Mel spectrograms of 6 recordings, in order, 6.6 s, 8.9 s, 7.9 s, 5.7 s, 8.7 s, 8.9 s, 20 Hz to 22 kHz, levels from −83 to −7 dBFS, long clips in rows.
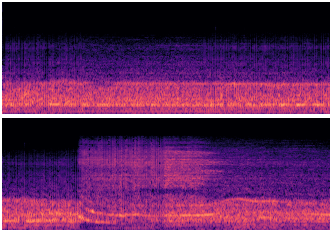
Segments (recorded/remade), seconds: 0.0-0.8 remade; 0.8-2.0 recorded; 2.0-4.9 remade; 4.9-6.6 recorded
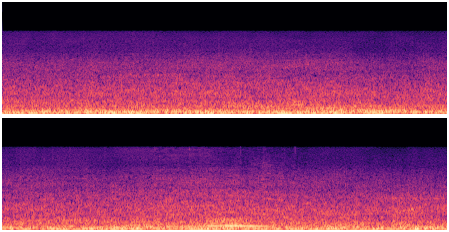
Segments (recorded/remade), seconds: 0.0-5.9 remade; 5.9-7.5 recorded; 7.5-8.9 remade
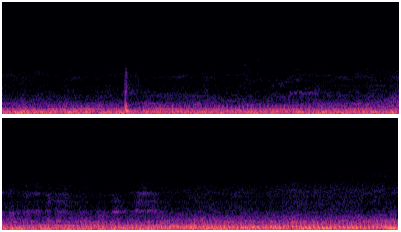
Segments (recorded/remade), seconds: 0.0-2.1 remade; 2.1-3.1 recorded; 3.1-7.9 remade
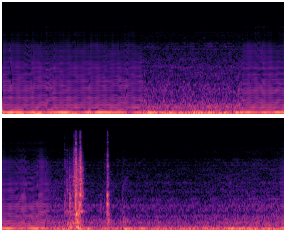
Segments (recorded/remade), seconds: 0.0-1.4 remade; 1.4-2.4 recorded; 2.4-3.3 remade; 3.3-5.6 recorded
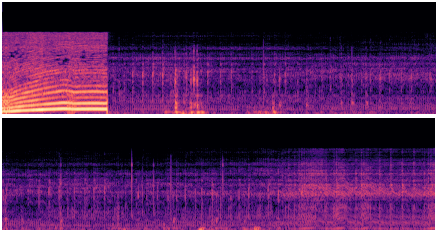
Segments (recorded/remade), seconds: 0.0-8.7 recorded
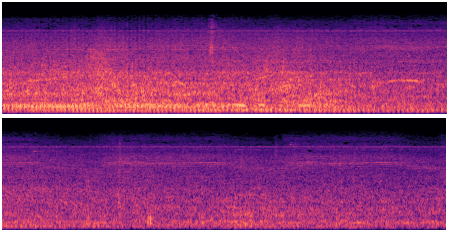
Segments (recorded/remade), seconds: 0.0-8.9 recorded

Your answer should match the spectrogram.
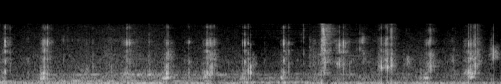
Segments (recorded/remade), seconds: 0.0-2.4 recorded; 2.4-3.1 remade; 3.1-5.0 recorded

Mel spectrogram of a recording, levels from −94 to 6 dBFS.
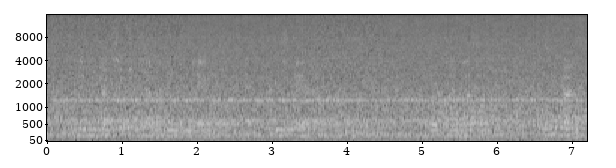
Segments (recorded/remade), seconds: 0.0-1.8 recorded; 1.8-3.6 remade; 3.6-4.5 recorded; 4.5-7.2 remade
